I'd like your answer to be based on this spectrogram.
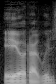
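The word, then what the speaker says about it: heir: 또 피붙이 상속자, 나에게 달라붙은 상속자라는 뜻도 here라고 그랬는데 그때는 H-E-I-R을 써요. 그리고 air라고 읽습니다.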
